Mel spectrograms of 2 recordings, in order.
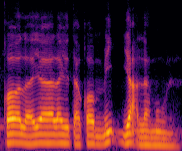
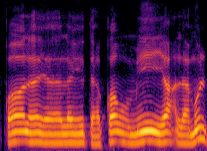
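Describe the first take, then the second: First: The vowel in qaumi merges into the next word. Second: The long vowel in qaumi is held long. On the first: The speaker calls it wrong. "Tidak boleh diidghamkan" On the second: The speaker calls it right. "harus dipelihara panjangnya"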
